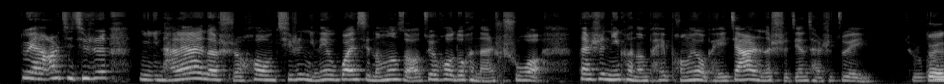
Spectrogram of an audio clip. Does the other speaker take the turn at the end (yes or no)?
yes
